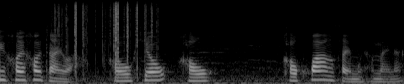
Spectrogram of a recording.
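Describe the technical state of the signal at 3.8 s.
At 3.8 s the signal is intact, with no audible fault at that moment.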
